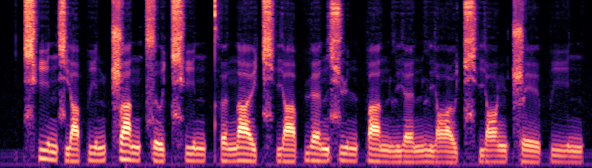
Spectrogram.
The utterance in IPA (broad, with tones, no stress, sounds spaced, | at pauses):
t͡ɕʰ i˥˨ n ɕ j ä˩ p i˨˦ n ʈ͡ʂ a˥˨ n t͡s ɹ̩˨˦ t͡ɕʰ i˨˩ n t̪ʰ ə˨˦ n a˥˨ ɪ̯ t͡ɕʰ j ä˨˦ p ɥ ɛ˥˨ n ɕ y˥˨ n p a˥˨ n l j ɛ˨˦ n l j ɑ˨˩ ʊ̯ t͡ɕʰ j ɑ˦ ŋ ʈ͡ʂ e˥˨ ɪ̯ p i˥˨ n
